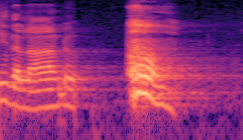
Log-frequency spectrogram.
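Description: A man speaking in Burmese, then about a second and a half in a short, loud vocal exclamation with a falling pitch, breathy like a sigh.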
